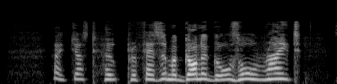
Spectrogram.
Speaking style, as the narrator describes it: said Lavender tearfully

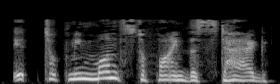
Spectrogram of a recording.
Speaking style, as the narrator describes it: Mal said desperately

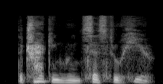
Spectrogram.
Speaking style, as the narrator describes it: Alec said quietly

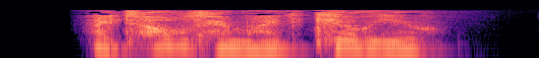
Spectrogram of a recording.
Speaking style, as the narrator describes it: I whisper

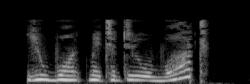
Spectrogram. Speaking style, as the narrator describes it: Megan gasped

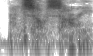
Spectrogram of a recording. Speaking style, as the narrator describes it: I whispered

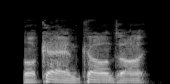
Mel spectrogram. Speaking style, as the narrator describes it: He said sadly

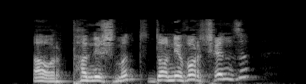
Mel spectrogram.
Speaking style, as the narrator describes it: said Lorenzo hotly

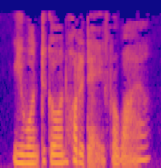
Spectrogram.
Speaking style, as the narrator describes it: he asked softly

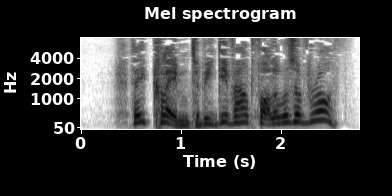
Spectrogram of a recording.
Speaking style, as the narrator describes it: he'd said, his voice rising

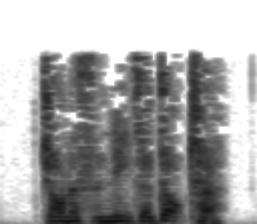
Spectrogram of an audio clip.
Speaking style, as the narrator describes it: Dorian panted

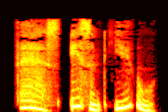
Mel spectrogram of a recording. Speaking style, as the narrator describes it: she whispered

